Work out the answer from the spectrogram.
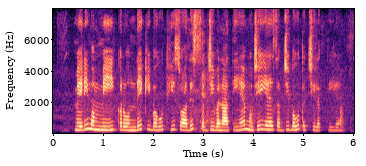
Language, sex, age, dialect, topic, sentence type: Hindi, female, 25-30, Hindustani Malvi Khadi Boli, agriculture, statement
